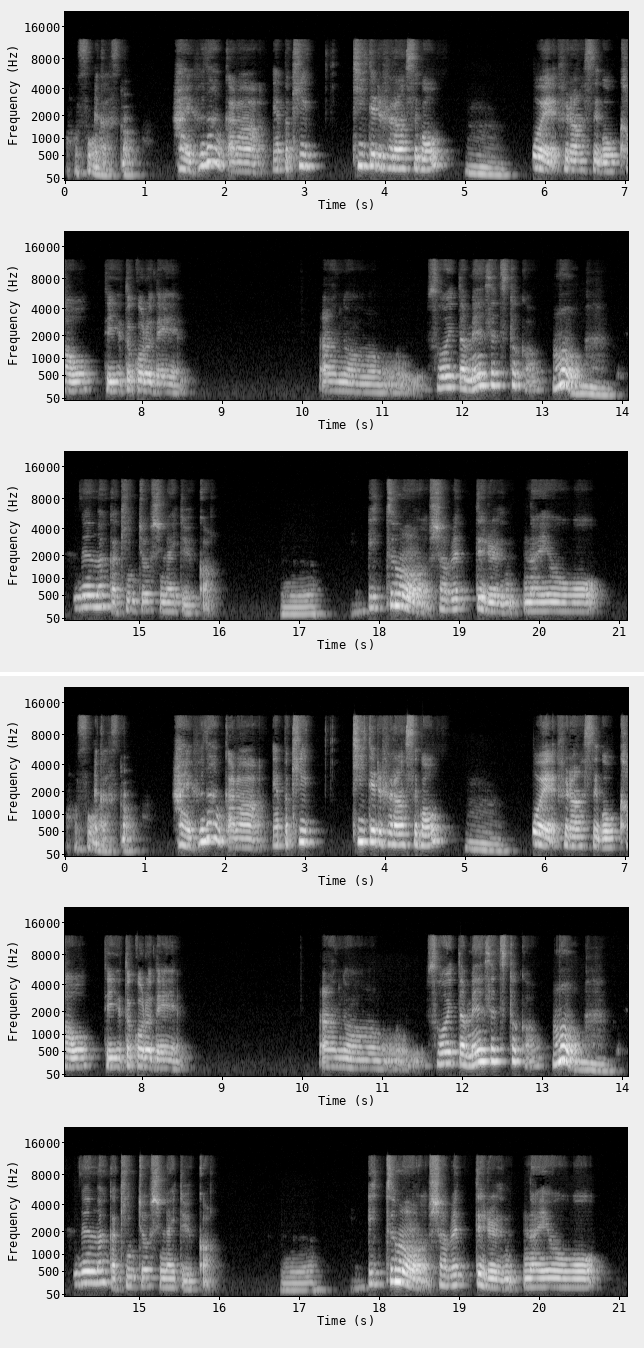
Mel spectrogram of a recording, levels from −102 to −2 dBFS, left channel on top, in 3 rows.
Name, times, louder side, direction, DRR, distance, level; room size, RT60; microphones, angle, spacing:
voice 1, 0.0-0.8 5.0-5.5 13.3-13.9 16.8-17.2 17.6-17.8, left 2 dB, 35° right, 2.2 m, -32 dB
voice 2, 1.4-3.1 3.6-4.7 5.8-8.5 10.2-13.5 14.2-15.9 17.9-20.7, right 3 dB, 80° right, 1.4 m, -22 dB
4.9 x 4.7 x 4.8 m
head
